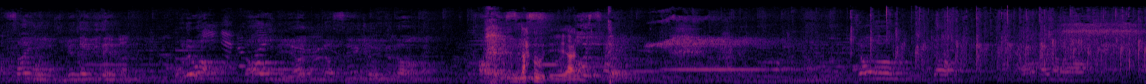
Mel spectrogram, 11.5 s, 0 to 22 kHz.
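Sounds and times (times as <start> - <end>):
speech: 0.2 - 6.8
audience applause at the end of a stage hero show: 8.4 - 11.4.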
